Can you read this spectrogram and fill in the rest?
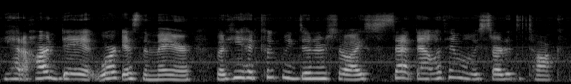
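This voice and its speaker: A woman's voice: high-pitched, a little fast, poor audio. A woman giving a dramatic reading of a fan fiction story. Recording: noticeable background noise.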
